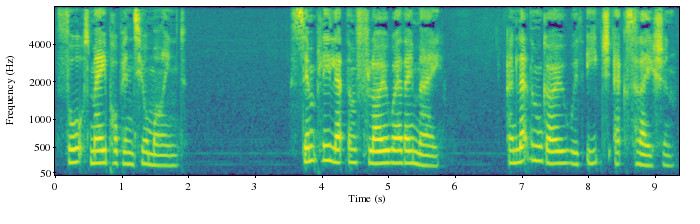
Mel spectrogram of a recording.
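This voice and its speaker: A woman calmly guiding a pregnancy relaxation meditation with slow, soothing, measured phrasing. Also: on the high side. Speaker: meditation guide.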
